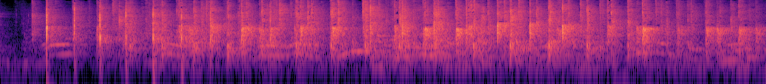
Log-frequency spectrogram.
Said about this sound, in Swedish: Men först tycker jag att vi ska ge Håkan en applåd.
